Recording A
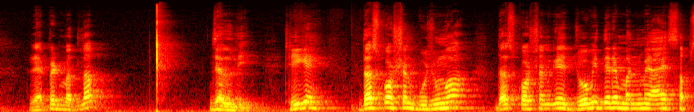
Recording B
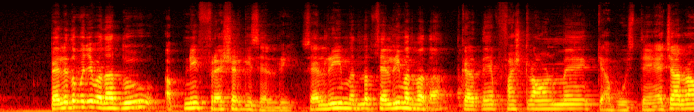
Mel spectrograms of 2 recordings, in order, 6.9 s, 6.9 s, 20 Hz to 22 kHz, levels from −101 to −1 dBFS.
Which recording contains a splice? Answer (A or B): B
